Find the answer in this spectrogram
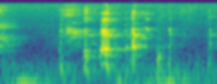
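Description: Several short vocal bursts from a person in quick succession, an astonished reaction to surprising good news, between exclamations.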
